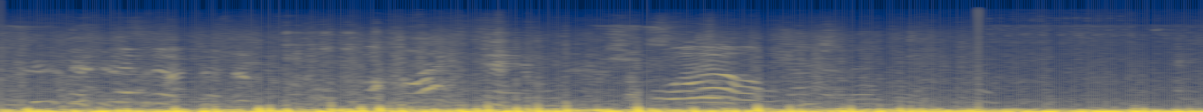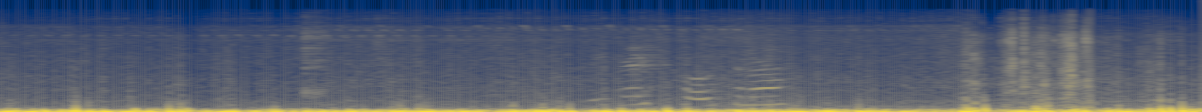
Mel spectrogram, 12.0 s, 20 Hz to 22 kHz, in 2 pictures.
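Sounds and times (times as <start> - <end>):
wind rumble on microphone: 0.0 - 12.0
bicycle knocks and rattles: 0.1 - 8.2, 10.8 - 12.0.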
